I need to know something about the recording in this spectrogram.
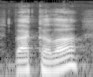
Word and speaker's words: Vehkala: How do you pronounce the last name? Vehkala.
